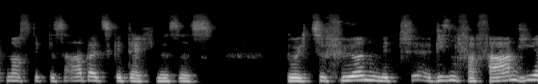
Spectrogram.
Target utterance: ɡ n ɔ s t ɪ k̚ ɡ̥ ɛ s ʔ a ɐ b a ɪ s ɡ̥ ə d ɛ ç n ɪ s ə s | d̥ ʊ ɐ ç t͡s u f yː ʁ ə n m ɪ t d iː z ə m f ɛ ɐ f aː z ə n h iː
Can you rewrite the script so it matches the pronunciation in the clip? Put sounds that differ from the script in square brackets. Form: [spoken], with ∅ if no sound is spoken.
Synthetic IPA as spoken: ɡ n ɔ s t ɪ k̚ [d̥] ɛ s ʔ a ɐ b a ɪ [t͡s] ɡ̥ ə d ɛ ç n ɪ s ə s | d̥ ʊ ɐ ç t͡s u f yː ʁ ə n m ɪ t d iː z ə m f ɛ ɐ f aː [ʁ] ə n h iː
